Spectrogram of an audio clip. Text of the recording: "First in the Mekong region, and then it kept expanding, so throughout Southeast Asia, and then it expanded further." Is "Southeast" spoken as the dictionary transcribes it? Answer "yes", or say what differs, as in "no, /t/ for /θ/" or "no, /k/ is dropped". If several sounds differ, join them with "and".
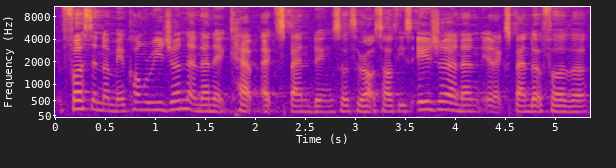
yes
